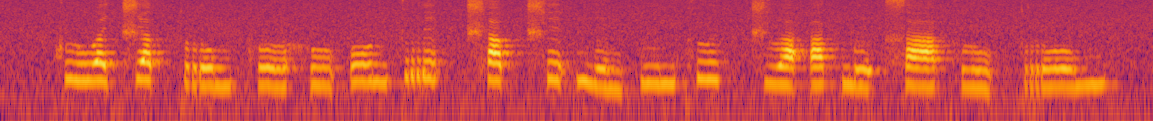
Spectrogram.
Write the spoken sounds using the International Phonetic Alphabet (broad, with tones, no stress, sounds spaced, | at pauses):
kʰ l u˧ a̯ t͡ɕ a˦˥ t̚ p r o˩˦ m pʰ ɤː˩˦ h uː˨˩ ʔ o˧ n k r e˥˩ ʔ t͡ɕʰ a˦˥ p̚ t͡ɕʰ e˦˥ ʔ ŋ e˩˦ n ʔ i˧ n kʰ l ɯ˥˩ k̚ t͡ɕ ɯ˧ a̯ ʔ a˦˥ k̚ m e˨˩ ʔ s aː˧ kʰ l u˨˩ ʔ p r o˦˥ m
